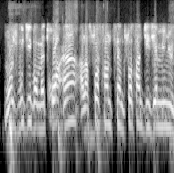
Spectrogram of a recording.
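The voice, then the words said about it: Parisian French accent. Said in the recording (French): “T'as un vrai accent parisien.”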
